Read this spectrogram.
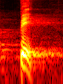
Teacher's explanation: o lugar onde o ar para e depois ele segue é os dois lábios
